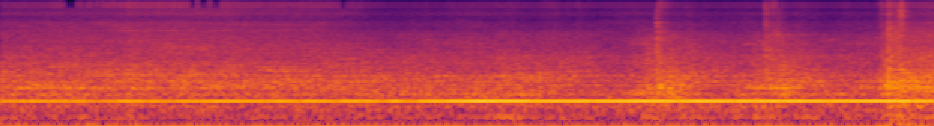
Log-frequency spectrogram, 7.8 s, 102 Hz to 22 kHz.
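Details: 1972 Electrolux Z310 cylinder vacuum cleaner, running after its very dirty, noisy fans were cleaned and lubricated: a smooth, steady, quiet mid-pitched motor hum with no rattle or scraping. Healthy, normal running.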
